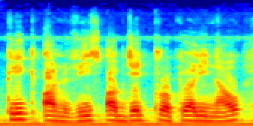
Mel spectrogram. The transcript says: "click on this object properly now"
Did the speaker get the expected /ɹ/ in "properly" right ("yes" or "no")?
yes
